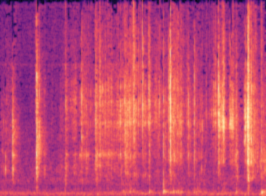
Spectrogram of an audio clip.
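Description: A utility knife scrapes thin curls and shavings off the surface of a solid, hand-sized green bar of dry soap held in one hand. The scraping makes a dry, crackly stream of bright, rasping ticks and crunches with sharper snaps scattered throughout, each dying away almost instantly.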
